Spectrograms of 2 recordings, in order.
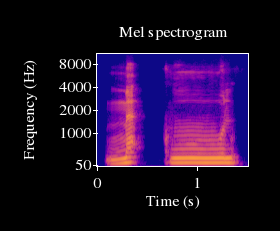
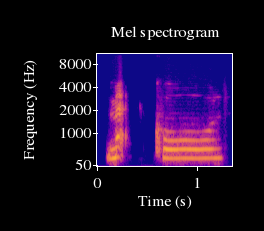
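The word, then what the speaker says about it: مأكول: I want you to, anytime you see a Hamza with a connect, you want to abruptly stop on the sound. Ma'kul. Try that. Ma'kul.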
